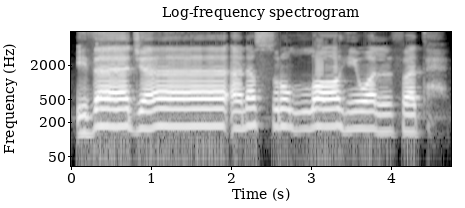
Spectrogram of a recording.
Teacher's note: لام لفظ الله یعنی اسم الله آمد برادر عزیز، ما اهمیت دادیم حرفی پیش از لام لفظ الله بودگی حرف را است. حرکت این حرف اهمیت دادیم که او است، یعنی پیش دارد، ضمه دارد، بنابراین لام لفظ الله قفل خوانده شد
